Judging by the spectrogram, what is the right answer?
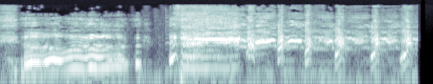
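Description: People laughing over background music, preceded by a wavering, warbling voice for about a second and a half. The sound cuts off abruptly near the end.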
